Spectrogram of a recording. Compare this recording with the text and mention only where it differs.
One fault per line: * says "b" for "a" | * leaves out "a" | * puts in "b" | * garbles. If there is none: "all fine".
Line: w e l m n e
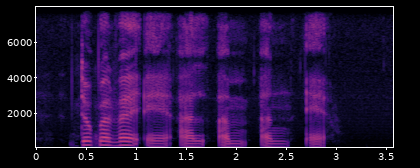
all fine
